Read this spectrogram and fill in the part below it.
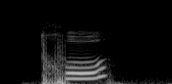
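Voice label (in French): "Tro", French; phonetique; la syllabe o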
